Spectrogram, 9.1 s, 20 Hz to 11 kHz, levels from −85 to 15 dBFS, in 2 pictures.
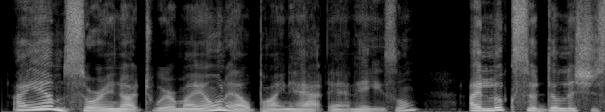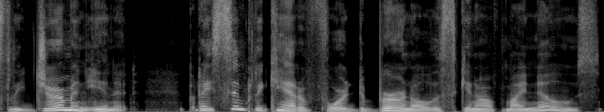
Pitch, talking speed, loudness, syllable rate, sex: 170 Hz, 210 wpm, -19 LUFS, 5.2 syllables/s, female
